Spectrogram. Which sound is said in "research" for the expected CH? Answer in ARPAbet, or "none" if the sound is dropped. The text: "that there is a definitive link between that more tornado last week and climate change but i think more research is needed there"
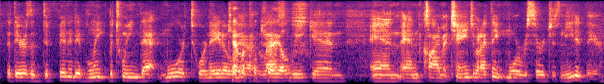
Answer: CH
